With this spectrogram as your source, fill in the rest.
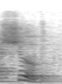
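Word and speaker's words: שוב: vienen de Raíces de un verbo que se pronuncia shood este verbo significa volver regresar retornar o sea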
